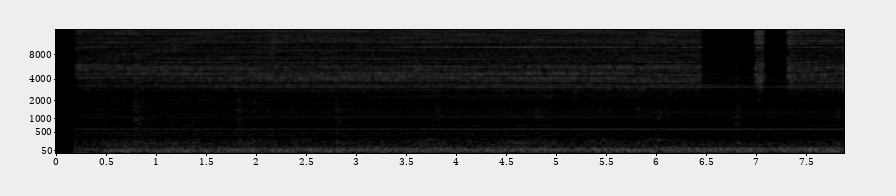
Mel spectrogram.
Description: I'm pretty sure the humming is from the transformer which may be delaminated thus causing a louder hum than normal.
